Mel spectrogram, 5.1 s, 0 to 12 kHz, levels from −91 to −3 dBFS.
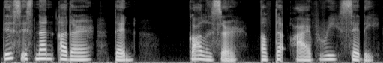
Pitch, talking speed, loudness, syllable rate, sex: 205 Hz, 115 wpm, -21 LUFS, 4.5 syllables/s, female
